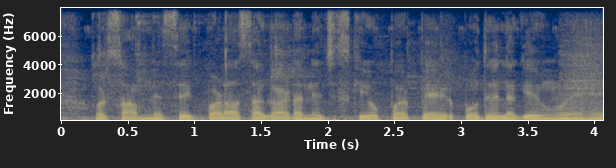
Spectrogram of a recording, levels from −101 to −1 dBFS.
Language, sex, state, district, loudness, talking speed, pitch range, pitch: Hindi, male, Bihar, East Champaran, -27 LUFS, 220 wpm, 105-110 Hz, 105 Hz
